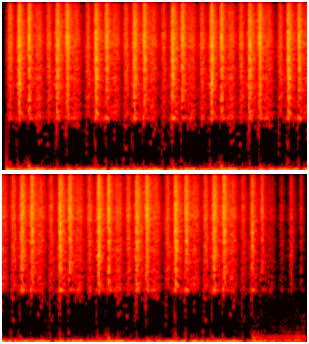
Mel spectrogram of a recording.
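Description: Intro music of a fast, even shaker rhythm, about six strokes a second with no bass under it, fading out shortly before the end.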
